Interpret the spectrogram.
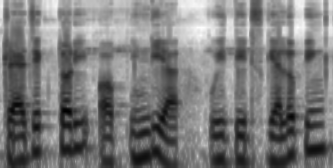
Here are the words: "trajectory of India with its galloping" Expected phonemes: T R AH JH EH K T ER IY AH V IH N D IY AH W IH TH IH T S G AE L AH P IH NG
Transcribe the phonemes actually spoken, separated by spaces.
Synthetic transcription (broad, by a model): T R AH JH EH K T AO IY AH P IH N D IY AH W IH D IH T S G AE L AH P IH NG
